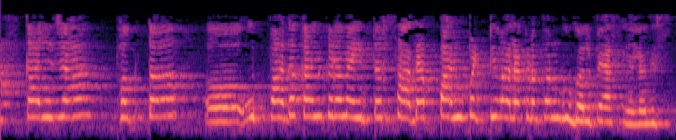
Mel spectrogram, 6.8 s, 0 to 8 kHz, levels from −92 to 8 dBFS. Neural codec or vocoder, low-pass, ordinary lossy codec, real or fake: vocoder, 22.05 kHz, 80 mel bands, WaveNeXt; 7.2 kHz; MP3, 24 kbps; fake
